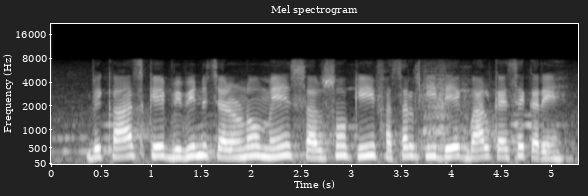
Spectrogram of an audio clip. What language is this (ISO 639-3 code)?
hin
